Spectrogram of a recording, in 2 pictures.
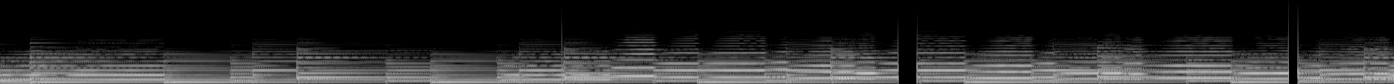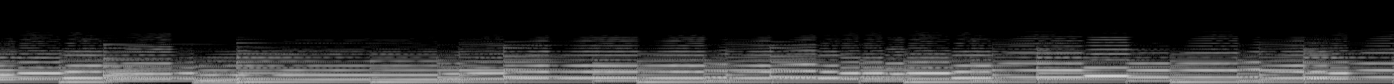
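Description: At 5.62 s a block of digital silence cuts in: roughly 5 ms of sound drops out with no fade, heard as a single tick rather than a hole, most likely because the output buffer wasn't filled in time. Its brevity and lone click distinguish it from the longer gaps that follow. From 8.98 to 9.18 s, then from 12.88 to 12.98 s, a digital broadcast dropout mutes the sound for about 192 ms and then about 96 ms. The lengths fit six and three lost frames, as the receiver stopped playing until valid frames returned. Unlike the buffer gap, these are audible holes where material is gone.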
